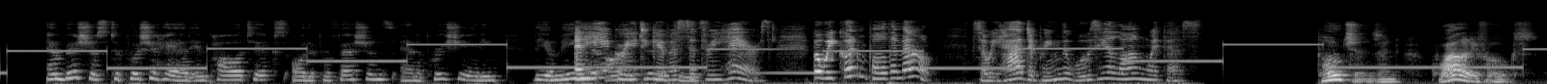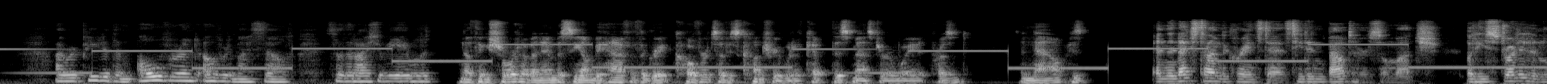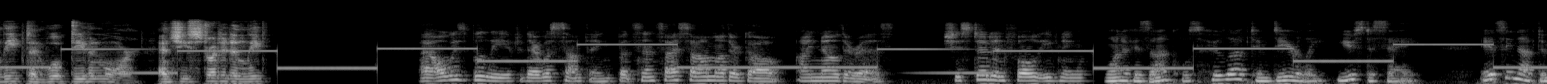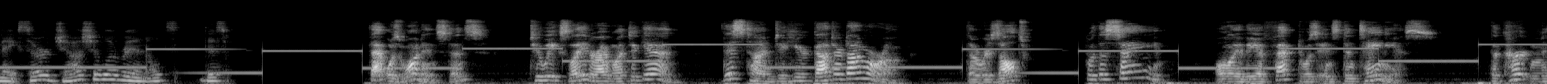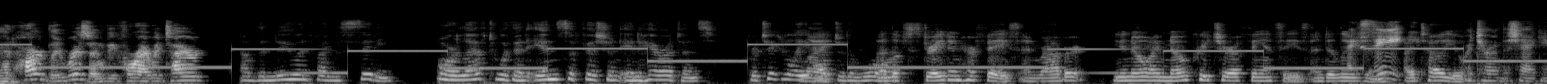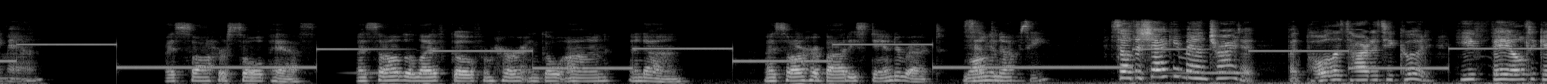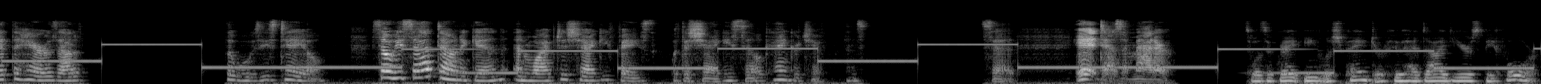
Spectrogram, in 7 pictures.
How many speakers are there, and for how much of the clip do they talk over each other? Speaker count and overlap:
8, about 4%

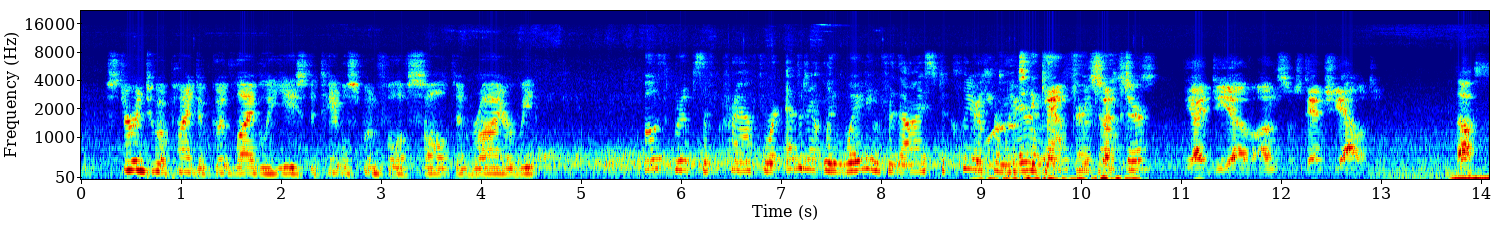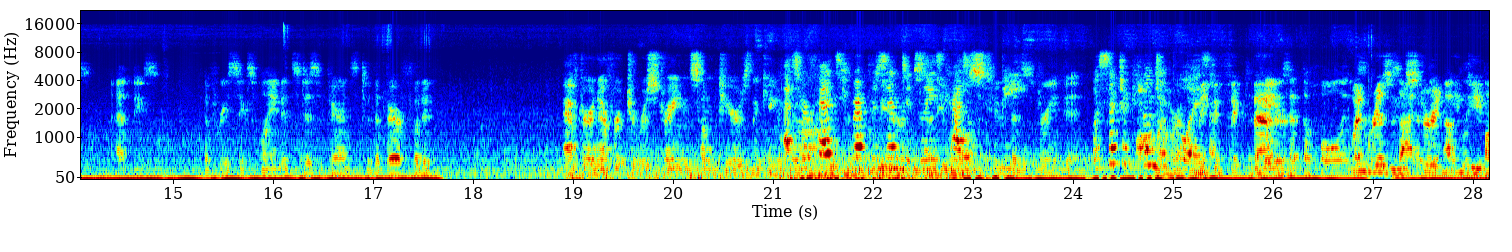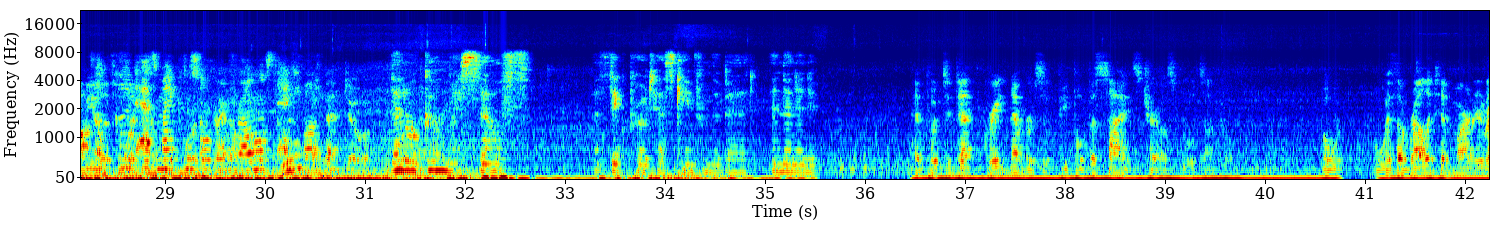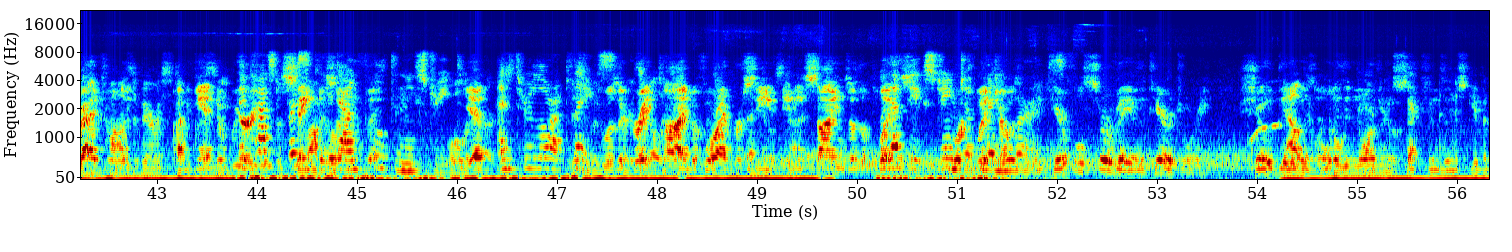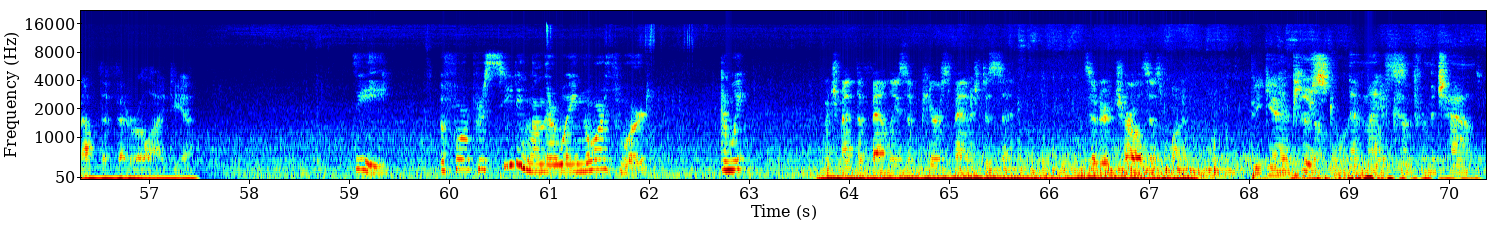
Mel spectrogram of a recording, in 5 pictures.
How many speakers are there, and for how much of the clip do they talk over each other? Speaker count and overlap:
7, about 35%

